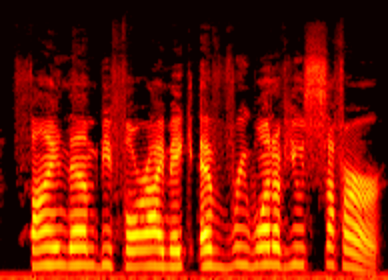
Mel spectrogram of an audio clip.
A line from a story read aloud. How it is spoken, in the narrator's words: Harry heard Voldemort shrieking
